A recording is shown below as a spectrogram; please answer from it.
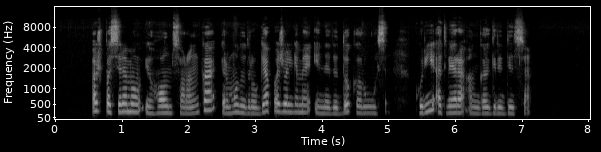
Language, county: Lithuanian, Kaunas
